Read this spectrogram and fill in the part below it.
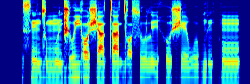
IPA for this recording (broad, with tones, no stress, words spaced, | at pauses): sĩ˨du˨mũ˨d͡ʒu˨˦ jɔ˦ʃa˧ta˧ dɔ˨su˨li˨˦hu˦˨ ʃe˨wu˨˦bĩ˧ kũ˦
